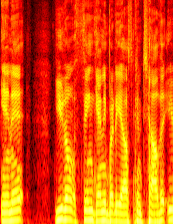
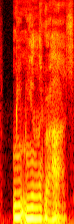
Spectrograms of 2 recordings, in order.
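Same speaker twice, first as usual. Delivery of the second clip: put-on acted girl voice; 4 semitones higher than usual. Retelling a phone call, answering before hanging up: put-on girl's voice. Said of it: "I said it in a girl's voice".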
